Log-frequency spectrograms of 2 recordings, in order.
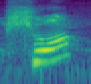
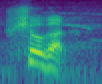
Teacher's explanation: এই এস এর উচ্চারণ ইংরেজিতে দুটি ওয়ার্ডের ক্ষেত্রে তালিব্যস্যে রূপান্তর করতে হবে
